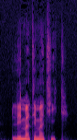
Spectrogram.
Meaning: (noun) mathematics; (adjective) plural of mathématique
- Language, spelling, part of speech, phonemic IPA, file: French, mathématiques, noun / adjective, /ma.te.ma.tik/, Fr-mathématiques.ogg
